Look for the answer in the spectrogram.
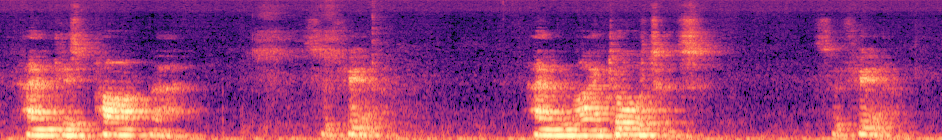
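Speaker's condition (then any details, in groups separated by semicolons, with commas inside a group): Motor neurone disease, speech-generating device; recently diagnosed, uses tablet text-to-speech; cannot speak, synthetic voice from own recordings, monotone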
